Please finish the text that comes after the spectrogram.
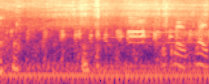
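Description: Hens cluck and cackle while laying eggs on a farm, with several short, close calls in an irregular rhythm over constant background noise.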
